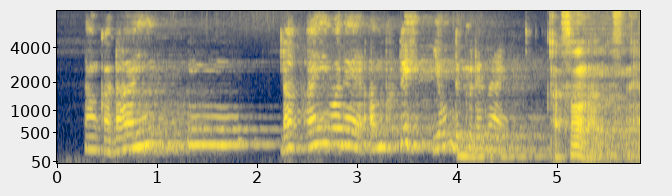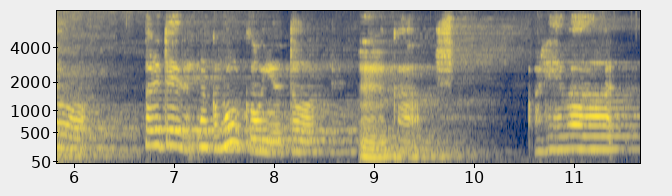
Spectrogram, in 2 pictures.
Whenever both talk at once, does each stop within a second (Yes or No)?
Yes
